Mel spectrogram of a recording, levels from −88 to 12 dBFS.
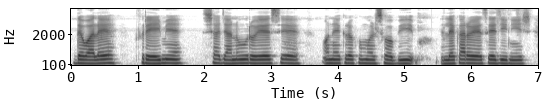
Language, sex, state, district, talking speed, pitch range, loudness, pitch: Bengali, female, Assam, Hailakandi, 85 wpm, 180-195 Hz, -15 LUFS, 190 Hz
